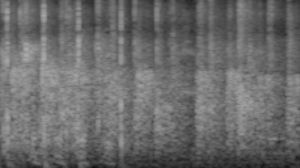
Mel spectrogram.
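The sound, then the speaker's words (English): A small group gives a round of applause for a man named Bruce. The claps are sharp and fairly loud, with brief dips in the clatter. “Hey, before we all run, can we have a round of applause for Bruce?”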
